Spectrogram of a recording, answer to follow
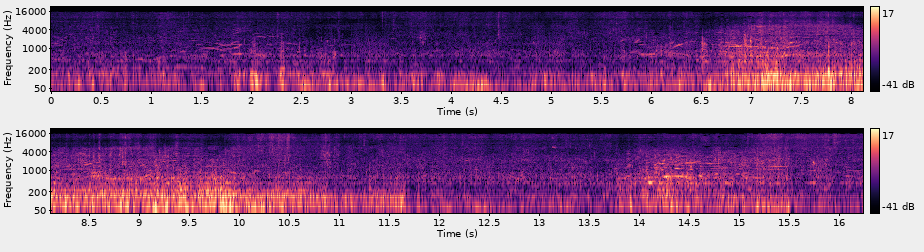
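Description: Wind buffeting the microphone on a moving boat, over the rush of the sea and the boat's engine, with passengers' voices in the background. The noise swells for a few seconds in the middle as a second rigid inflatable boat passes close alongside.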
